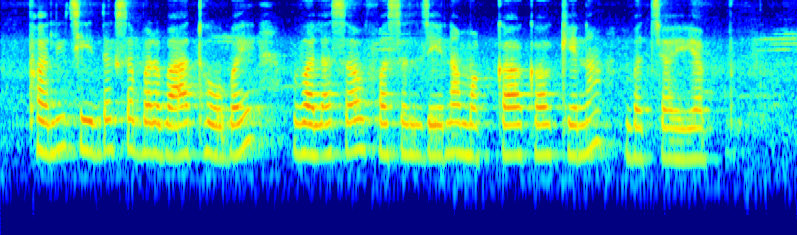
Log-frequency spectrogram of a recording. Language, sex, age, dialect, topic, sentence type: Maithili, female, 18-24, Southern/Standard, agriculture, question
